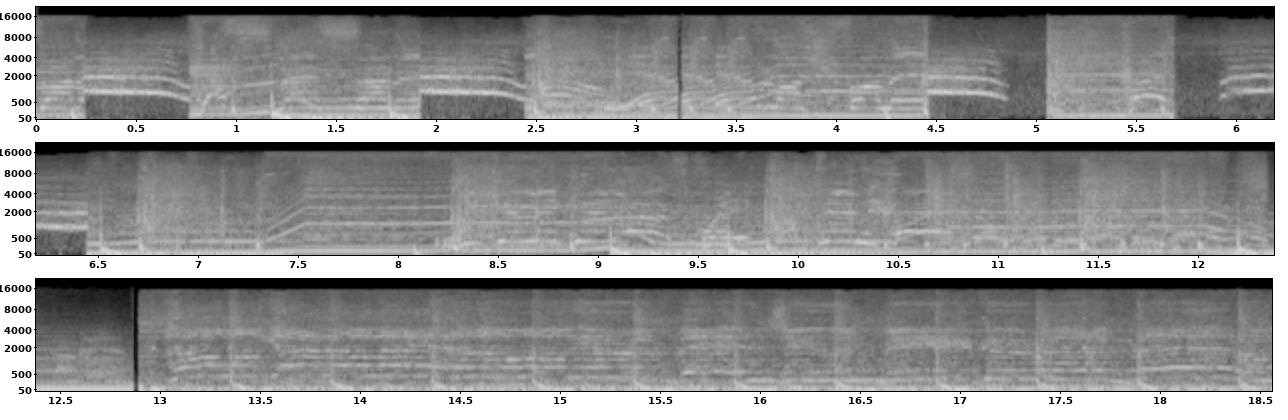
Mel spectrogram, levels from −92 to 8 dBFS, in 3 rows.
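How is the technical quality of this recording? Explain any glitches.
The recording has one glitch, from 3.20 to 3.58 s: the CD is stuck on one turn. A scratch knocks the laser back a track at the same point each revolution, so a 190 ms slice of sound plays twice, with a brief mute at each jump, giving a quick, even stutter.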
